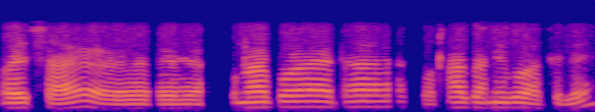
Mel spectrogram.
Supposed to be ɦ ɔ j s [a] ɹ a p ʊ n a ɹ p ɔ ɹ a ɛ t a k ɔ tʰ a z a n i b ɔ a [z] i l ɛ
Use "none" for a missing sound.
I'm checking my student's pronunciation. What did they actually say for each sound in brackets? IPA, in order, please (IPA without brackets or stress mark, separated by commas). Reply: a, s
